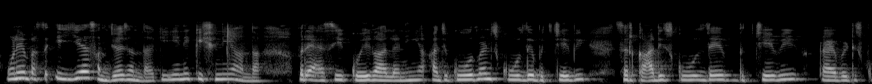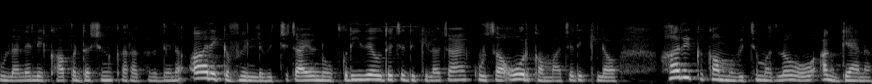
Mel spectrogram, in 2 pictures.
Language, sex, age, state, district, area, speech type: Dogri, female, 18-30, Jammu and Kashmir, Udhampur, rural, spontaneous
